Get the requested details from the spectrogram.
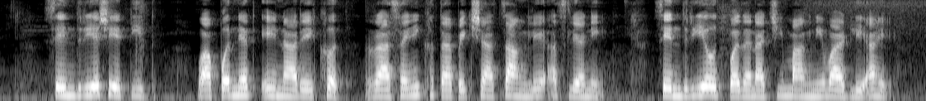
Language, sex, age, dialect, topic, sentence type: Marathi, female, 36-40, Standard Marathi, agriculture, statement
